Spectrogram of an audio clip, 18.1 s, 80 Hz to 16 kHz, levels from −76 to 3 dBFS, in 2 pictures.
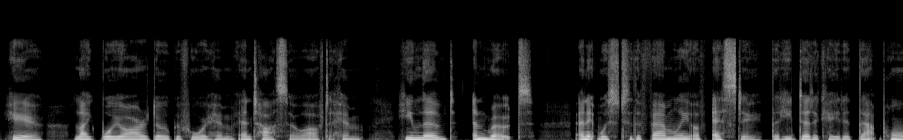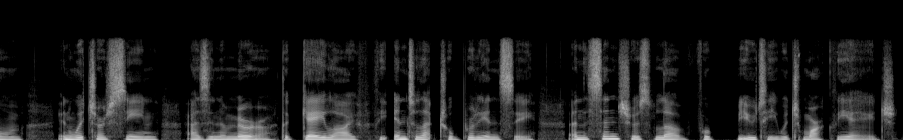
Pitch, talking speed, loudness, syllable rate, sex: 175 Hz, 165 wpm, -20 LUFS, 4.8 syllables/s, female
